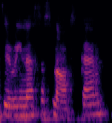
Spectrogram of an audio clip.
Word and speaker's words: Iryna Soznovska: My name is Iryna Soznovska.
